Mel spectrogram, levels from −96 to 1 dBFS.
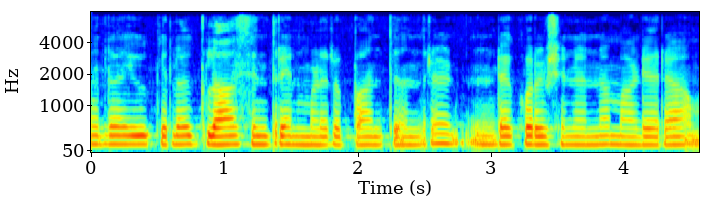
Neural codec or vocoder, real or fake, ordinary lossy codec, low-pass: codec, 16 kHz, 4 kbps, FunCodec, trained on Chinese and English, 50 frames a second; fake; none; 7.2 kHz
